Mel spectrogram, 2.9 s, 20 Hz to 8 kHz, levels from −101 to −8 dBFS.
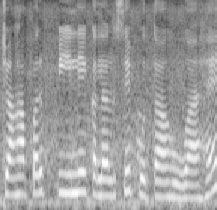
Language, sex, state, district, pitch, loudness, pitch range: Hindi, male, Madhya Pradesh, Katni, 245 Hz, -14 LUFS, 220-275 Hz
